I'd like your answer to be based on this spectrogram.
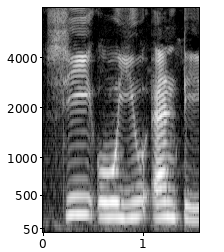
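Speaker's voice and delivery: ordinary delivery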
